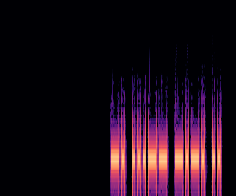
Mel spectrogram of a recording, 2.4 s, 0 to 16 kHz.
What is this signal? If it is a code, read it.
Morse code, heard as a keyed tone, about 46 wpm, 700 Hz. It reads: N3CI
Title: Easy Call Signs Repeated 3x - 45wpm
